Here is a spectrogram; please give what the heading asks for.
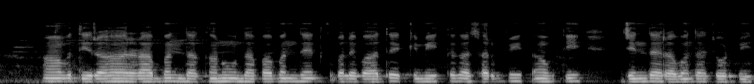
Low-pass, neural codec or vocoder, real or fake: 7.2 kHz; none; real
